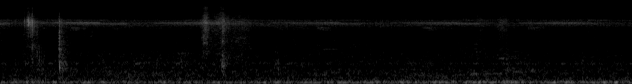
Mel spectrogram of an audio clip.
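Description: A steady, high-pitched insect trill, with a few light taps of the calf's hooves on the shed floor near the start, about two seconds in and near five seconds.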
